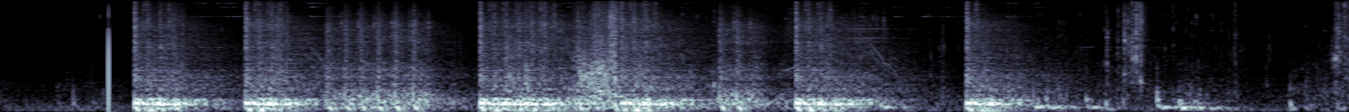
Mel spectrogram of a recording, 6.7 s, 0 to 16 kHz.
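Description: Bursts from a P10 RONI in Rainbow Six Siege fire in rapid, loud, close volleys separated by short pauses, five or six clusters of cracking gunshots in steady rhythm.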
